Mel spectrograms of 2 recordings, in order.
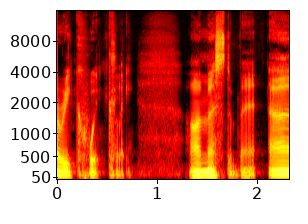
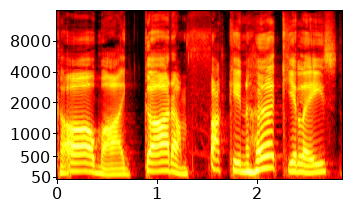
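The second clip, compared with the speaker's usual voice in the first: put-on cocky teen; 8 semitones higher, 4 dB louder, slower than usual. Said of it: "they're like".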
